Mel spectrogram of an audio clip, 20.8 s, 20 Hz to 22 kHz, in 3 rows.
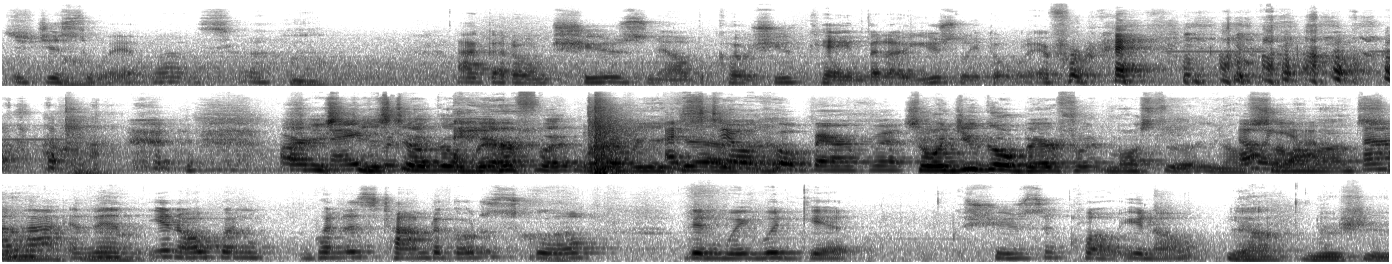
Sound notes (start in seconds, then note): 5.5 both laughing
